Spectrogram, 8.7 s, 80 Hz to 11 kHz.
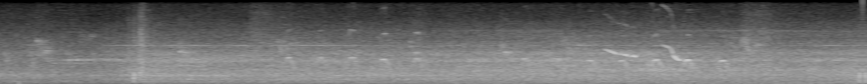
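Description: Jet engine noise from a Boeing 777 rolling out on the runway just after touchdown: a steady, loud rush that steps up about a second and a half in, with a sharp click at that moment.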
